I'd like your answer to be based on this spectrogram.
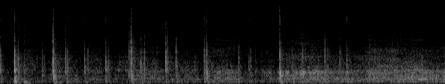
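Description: Long stiletto nails tap and scratch across the lid of a long, flat, printed Diamond Art Club cardboard box lying hollow on a table. Sharp, quick-decaying hollow taps with a papery tone near 540 Hz alternate with soft scratching that grows into a steadier rustle toward the end.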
